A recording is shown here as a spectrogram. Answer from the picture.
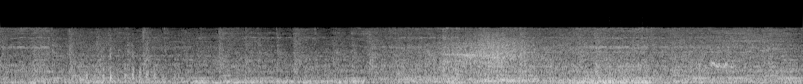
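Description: Loud, dense vehicle noise mixed with music, with a brief louder noisy swell about halfway through.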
